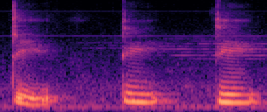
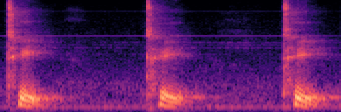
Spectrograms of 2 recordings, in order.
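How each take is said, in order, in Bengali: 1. T-তে শুধু দুর্বল বাতাসের ফুৎকার থাকে। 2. T-তে জোরালো বাতাসের ফুৎকার থাকে। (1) "নড়ছে না কিন্তু ততটা" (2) "যদি আমি প্রনাউন্স কারেক্টলি করতে চাই"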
